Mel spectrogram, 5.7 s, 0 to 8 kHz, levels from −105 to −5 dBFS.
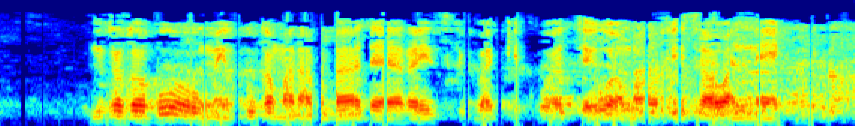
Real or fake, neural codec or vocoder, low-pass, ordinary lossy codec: real; none; 7.2 kHz; MP3, 24 kbps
